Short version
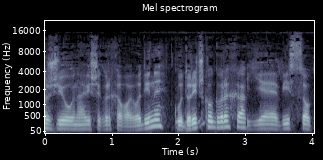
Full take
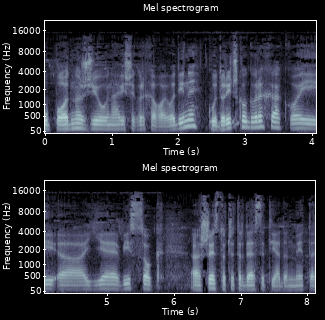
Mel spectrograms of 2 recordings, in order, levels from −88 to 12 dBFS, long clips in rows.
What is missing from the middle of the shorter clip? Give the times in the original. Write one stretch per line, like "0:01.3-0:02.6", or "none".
0:03.6-0:04.7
